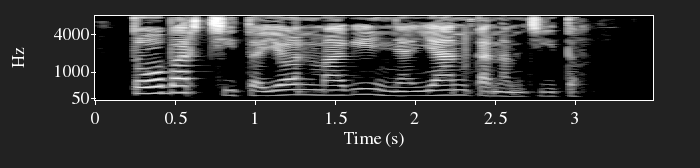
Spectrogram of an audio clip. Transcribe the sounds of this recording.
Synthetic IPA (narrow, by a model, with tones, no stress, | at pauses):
tɔ˦ba˦ɾt͡ʃi˨tɔ˨jɔ˦nmaɡɪ˦ɲa˨ja˦nka˨na˨mt͡ʃi˨tɔ˨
